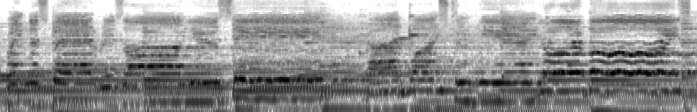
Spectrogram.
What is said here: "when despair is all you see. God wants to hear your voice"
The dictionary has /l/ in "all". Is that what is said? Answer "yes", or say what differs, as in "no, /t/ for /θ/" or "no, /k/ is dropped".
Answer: no, /n/ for /l/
